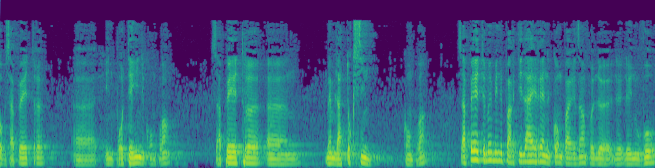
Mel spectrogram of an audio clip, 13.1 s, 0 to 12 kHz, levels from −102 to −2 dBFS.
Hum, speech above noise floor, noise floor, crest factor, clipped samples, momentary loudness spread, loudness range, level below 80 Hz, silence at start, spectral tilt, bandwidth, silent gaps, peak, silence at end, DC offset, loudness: none; 30 dB; -49 dBFS; 18 dB; under 0.1%; 12 LU; 4 LU; -50 dBFS; 0 s; -7 dB/octave; 8 kHz; none; 0 dBFS; 0 s; under 0.1%; -19 LUFS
